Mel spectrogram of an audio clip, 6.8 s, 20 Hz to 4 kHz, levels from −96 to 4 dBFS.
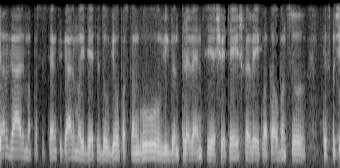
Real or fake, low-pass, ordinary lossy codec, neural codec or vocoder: real; 3.6 kHz; AAC, 32 kbps; none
